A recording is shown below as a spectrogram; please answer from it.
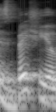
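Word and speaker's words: special: السي اي اي هنطقها شين، بس مش هقول سبيشال ولا هقول سوشيال ميديا، اسمها سوشيال ميديا.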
